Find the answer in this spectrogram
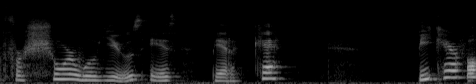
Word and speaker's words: perché: sure will use is perché. Be careful how you say it. There is an accent on that last little letter, and you have to say that and pronounce it correctly. Perché.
